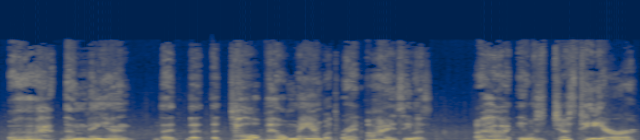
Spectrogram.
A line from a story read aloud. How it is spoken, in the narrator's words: I grunted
